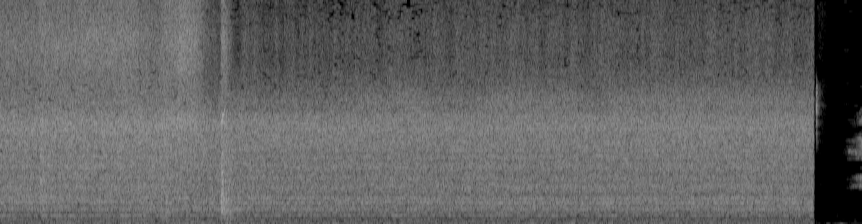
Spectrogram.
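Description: Fume hood exhaust fan and airflow giving a steady rushing noise with a faint hum in it, with one brief soft knock about two seconds in.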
